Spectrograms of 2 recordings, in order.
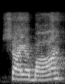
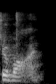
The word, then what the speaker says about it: Siobhan: So in school they would be like Shiabon, and she's like, it's Siobhan, but it's spelled the Irish way.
